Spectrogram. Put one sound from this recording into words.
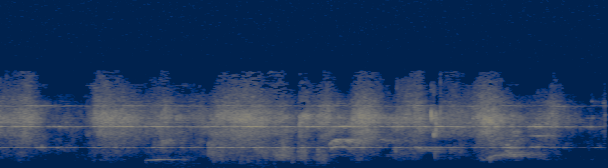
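A baby monkey squeaks softly.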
